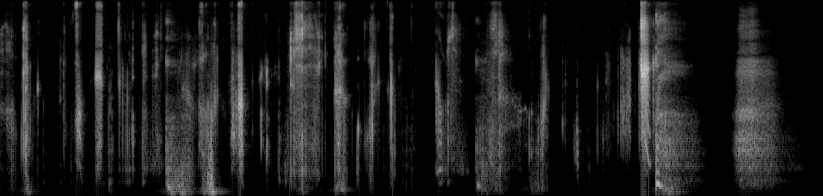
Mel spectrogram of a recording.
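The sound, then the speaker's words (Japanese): Wet kissing and lip-smacking mouth sounds close at the ear in an intimate roleplay, with many short, crisp smacks and pops spaced irregularly, a breathy sigh among them, and quiet gaps between, with no talking. “愛おしいご主人様のお耳と、口づけをさせていただきますね。”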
